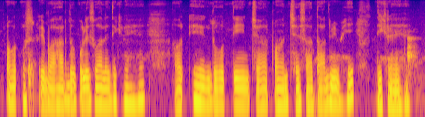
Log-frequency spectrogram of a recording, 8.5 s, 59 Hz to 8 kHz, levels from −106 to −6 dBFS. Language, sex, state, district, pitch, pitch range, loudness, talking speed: Hindi, male, Uttar Pradesh, Ghazipur, 100 Hz, 95-110 Hz, -16 LUFS, 155 wpm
